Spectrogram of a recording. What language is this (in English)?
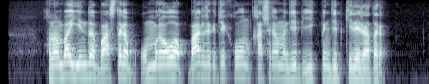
Kazakh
